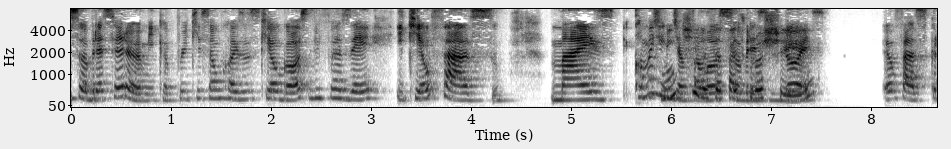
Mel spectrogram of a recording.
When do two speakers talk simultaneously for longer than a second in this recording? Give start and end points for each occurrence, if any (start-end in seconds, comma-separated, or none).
5.9-7.4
